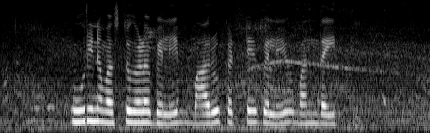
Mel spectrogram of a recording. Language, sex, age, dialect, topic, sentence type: Kannada, female, 18-24, Dharwad Kannada, agriculture, question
